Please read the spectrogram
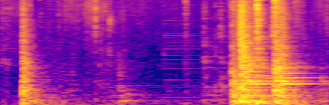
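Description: Washer lower access panel knocking as its last screw is taken out. About a second and a half in, it clatters loudly with a ringing tone as it drops free of the front panel.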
